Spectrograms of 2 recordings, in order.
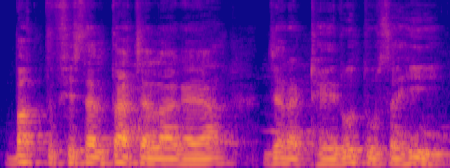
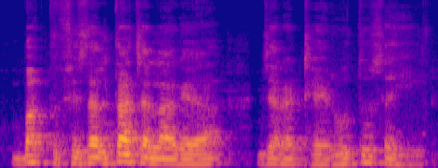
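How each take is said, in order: Both takes have the same delivery.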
